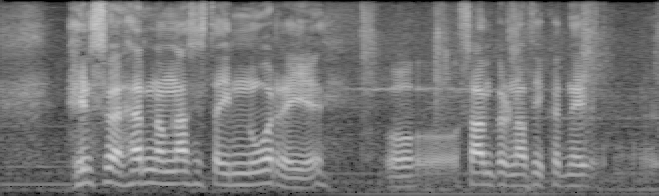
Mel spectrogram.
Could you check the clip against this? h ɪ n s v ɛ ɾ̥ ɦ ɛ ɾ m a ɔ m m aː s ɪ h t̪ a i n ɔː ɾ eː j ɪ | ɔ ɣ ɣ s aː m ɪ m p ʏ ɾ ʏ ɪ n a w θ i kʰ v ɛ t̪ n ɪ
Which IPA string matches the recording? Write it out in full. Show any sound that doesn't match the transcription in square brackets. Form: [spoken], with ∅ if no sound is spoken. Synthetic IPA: h ɪ n s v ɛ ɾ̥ ɦ ɛ ɾ [n] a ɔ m [n] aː s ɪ [s] t̪ a i n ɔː ɾ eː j ɪ | ɔ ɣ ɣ s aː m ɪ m p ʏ ɾ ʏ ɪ n a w θ i kʰ v ɛ t̪ n ɪ

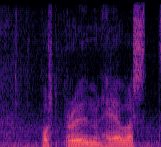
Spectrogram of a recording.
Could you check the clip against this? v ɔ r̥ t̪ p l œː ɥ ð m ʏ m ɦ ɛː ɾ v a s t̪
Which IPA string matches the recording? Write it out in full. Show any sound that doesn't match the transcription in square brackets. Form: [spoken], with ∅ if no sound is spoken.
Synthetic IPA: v ɔ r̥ t̪ p [ɾ] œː ɥ ð m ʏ [n] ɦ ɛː [∅] v a s t̪

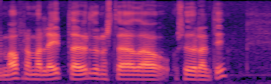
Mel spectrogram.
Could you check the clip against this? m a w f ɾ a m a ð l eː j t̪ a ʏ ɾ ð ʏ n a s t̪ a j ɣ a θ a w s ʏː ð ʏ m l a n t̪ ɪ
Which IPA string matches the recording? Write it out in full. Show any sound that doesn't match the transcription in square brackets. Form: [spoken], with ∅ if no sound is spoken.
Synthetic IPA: m a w f ɾ a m a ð l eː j t̪ a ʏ ɾ ð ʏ n a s t̪ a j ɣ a [ð] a w s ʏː ð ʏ [∅] l a n t̪ ɪ

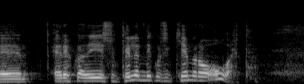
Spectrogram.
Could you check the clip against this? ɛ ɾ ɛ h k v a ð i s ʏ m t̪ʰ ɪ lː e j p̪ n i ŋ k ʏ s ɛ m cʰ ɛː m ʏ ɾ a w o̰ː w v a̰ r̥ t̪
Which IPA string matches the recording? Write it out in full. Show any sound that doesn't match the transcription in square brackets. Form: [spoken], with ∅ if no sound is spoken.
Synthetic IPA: ɛ ɾ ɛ h k v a ð i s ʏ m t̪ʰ ɪ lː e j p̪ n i ŋ k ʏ s ɛ m cʰ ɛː m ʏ ɾ a w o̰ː w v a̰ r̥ t̪

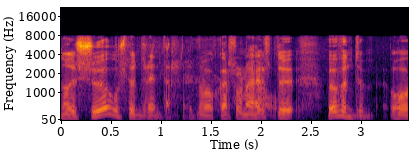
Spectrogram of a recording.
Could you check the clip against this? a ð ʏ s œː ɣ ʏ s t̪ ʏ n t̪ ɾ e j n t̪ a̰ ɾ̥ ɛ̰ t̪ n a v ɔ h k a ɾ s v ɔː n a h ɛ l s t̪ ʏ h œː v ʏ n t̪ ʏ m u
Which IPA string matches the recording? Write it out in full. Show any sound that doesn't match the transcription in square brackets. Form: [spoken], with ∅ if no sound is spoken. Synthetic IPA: a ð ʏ s œː ɣ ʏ s t̪ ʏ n t̪ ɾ e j n t̪ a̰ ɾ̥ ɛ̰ t̪ n a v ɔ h k a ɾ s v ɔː n a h ɛ l s t̪ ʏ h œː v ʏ n t̪ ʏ m [ɔ]

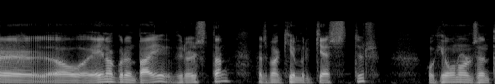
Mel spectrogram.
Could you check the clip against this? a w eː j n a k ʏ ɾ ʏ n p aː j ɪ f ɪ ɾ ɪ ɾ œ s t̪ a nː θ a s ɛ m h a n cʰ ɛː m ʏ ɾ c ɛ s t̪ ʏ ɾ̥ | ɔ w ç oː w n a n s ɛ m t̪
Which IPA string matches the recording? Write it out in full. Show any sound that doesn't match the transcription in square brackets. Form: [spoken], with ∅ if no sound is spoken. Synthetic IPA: a w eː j n a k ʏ ɾ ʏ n p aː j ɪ f ɪ ɾ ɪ ɾ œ s t̪ a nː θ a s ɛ m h a n cʰ ɛː m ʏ ɾ c ɛ s t̪ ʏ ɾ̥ | ɔ [ɣ] ç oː w n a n s ɛ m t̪

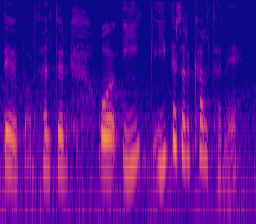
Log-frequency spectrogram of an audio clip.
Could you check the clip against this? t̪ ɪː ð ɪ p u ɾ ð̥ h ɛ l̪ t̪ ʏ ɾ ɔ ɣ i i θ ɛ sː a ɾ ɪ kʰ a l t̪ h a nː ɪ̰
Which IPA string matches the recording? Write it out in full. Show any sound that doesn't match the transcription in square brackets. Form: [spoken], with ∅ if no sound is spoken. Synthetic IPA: t̪ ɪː [v] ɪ p [ɔ] ɾ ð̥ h ɛ l̪ t̪ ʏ ɾ ɔ ɣ i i θ ɛ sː a ɾ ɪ kʰ a l t̪ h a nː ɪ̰

